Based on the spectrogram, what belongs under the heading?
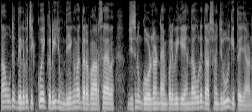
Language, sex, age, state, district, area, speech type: Punjabi, male, 60+, Punjab, Shaheed Bhagat Singh Nagar, urban, spontaneous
